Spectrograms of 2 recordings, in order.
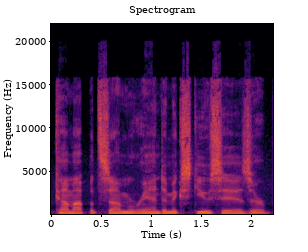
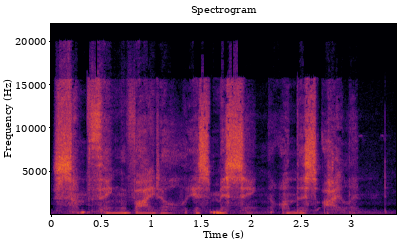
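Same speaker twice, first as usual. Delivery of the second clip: eerie echoing whisper. Retold or imitated. Narrator voicing the dream's echo as a whisper. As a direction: breathe it like a distant echo. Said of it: "an echo resounding from the depths".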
